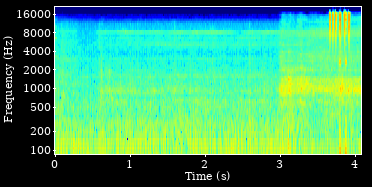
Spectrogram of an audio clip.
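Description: A faint hiss, then from about three seconds in a louder gas hiss and a short burst of rapid crackling clicks near the end: a gas torch lighter being used to light a firework battery's fuse.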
